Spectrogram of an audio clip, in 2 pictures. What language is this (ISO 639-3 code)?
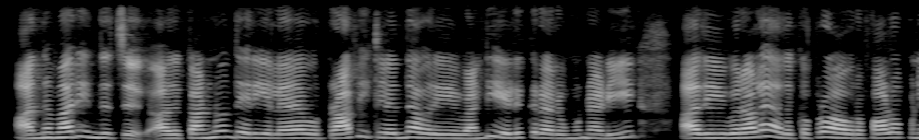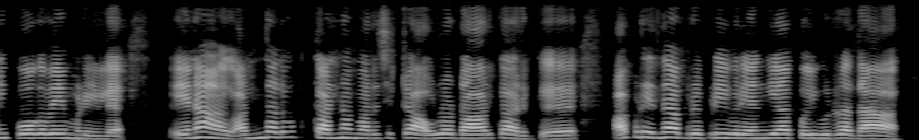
tam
